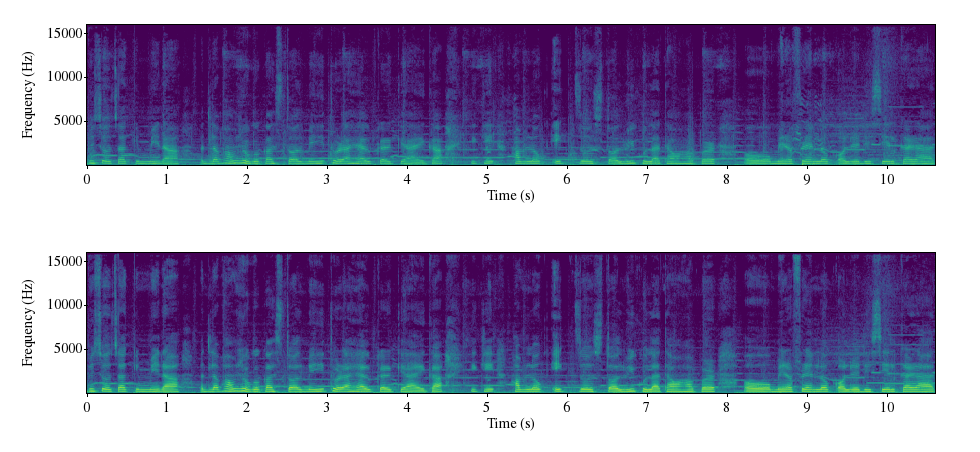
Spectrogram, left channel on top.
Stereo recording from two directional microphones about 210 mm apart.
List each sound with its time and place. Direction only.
0.0 s a woman's voice: 15° right (ahead or behind)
